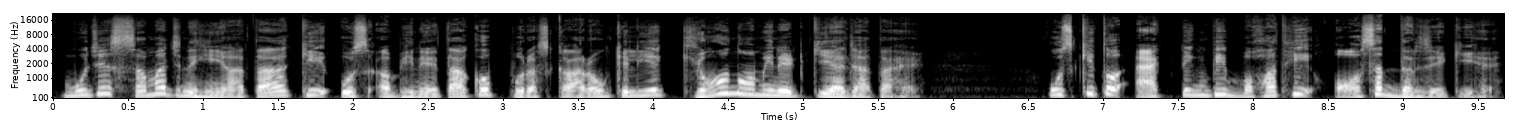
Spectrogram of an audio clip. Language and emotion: Hindi, disgusted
